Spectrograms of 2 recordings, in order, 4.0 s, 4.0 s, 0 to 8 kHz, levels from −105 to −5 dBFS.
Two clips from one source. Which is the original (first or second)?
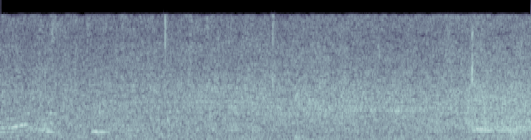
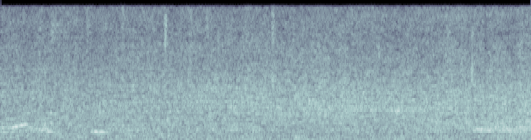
first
